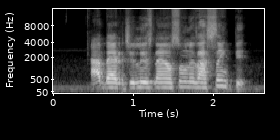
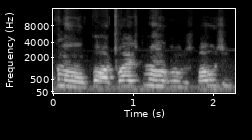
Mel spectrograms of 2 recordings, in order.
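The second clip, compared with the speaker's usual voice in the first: lightly voiced pleading dad, a bit higher; mock Bill begging for belts; Bill Haney impression; 4 semitones higher than usual. Bill on the phone pushing for the belts, lightly imitated. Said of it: "He be like".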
